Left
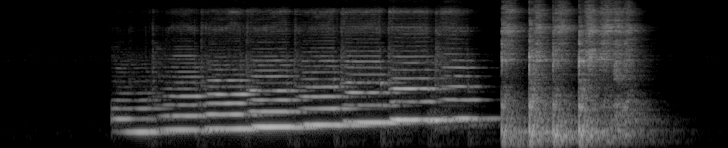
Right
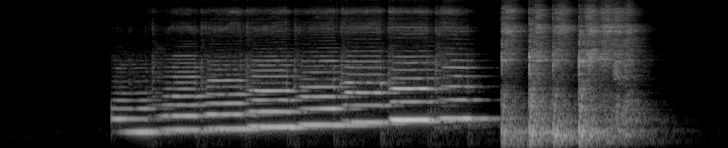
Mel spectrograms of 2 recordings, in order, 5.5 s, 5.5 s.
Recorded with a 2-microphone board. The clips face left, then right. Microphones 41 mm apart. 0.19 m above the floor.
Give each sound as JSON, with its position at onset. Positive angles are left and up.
{"t": 0.8, "sound": "a flute", "side_deg": -25, "distance_m": 0.9}
{"t": 3.8, "sound": "writing", "side_deg": -5, "distance_m": 2.5}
